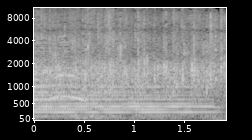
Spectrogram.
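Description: A steady burst of audience applause, many hands clapping in a dense, continuous patter at an even loudness, with a faint sustained tone and a hint of voices underneath.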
